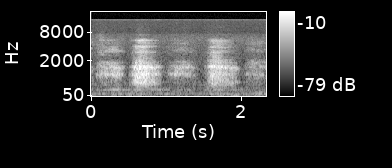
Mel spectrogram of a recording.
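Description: A woman gasping and breathing hard, with two heavy breaths about a second apart and fainter ones between: startled breathing on waking from a nightmare.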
